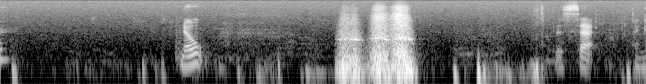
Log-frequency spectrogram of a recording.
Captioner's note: blows air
